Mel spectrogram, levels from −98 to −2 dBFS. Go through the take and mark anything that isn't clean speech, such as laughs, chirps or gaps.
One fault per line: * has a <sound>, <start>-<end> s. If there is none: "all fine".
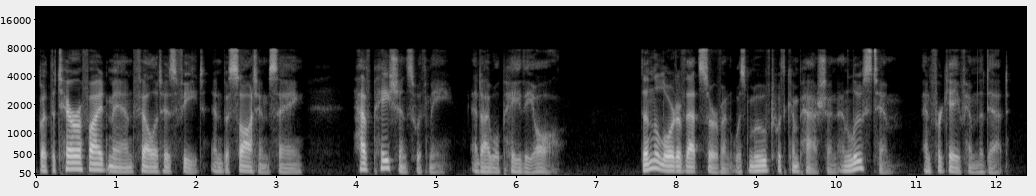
all fine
